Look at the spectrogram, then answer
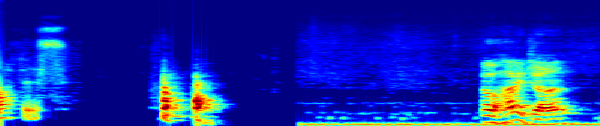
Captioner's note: knocks on door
